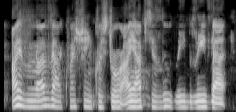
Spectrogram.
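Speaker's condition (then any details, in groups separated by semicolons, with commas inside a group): Brain stem tumor; childhood onset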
